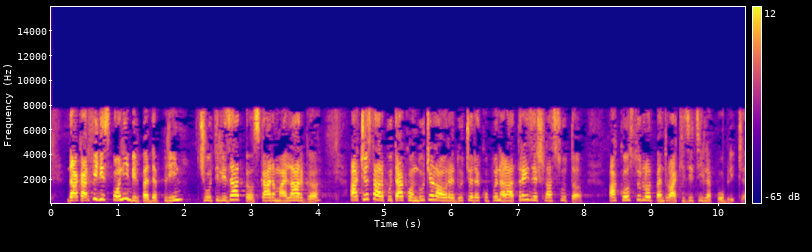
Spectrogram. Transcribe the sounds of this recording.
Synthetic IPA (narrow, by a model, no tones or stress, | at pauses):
d̪akəarfid̪ispo̞nibilpe̞d̪e̞plin | ʃiut̪ilizat̪̚pe̞o̞skaɾəmajlarɡə | at͡ʃe̞st̪aːrput̪eako̞nd̪ut͡ʃe̞lao̞ɾe̞d̪ut͡ʃe̞ɾe̞kupɨnəlat̪ɾe̞jze̞t͡ʃʲlasut̪ə | ako̞st̪uɾilo̞rpe̞nt̪ɾuakʲizit̪siːle̞publit͡ʃe̞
